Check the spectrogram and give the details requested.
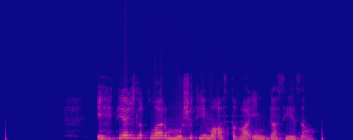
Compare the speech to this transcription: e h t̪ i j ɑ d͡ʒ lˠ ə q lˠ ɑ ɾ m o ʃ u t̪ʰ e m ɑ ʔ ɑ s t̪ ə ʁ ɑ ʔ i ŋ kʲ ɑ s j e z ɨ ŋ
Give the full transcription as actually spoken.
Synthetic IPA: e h t̪ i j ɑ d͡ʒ lˠ ə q lˠ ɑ ɾ m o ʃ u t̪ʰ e m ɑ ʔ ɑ s t̪ ə ʁ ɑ ʔ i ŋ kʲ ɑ s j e z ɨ ŋ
